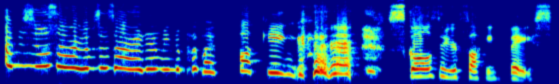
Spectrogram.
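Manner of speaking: very high, quick squeaky apology; mock groveling. Groveling to someone she head-butted, a squeaky mock apology. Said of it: "grovel and be like".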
